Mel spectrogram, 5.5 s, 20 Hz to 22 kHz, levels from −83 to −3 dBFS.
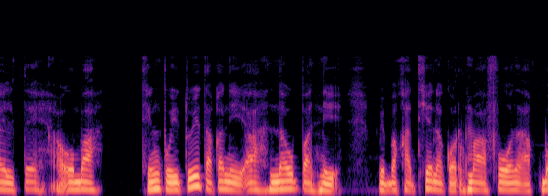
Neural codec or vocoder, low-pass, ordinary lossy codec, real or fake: none; none; none; real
